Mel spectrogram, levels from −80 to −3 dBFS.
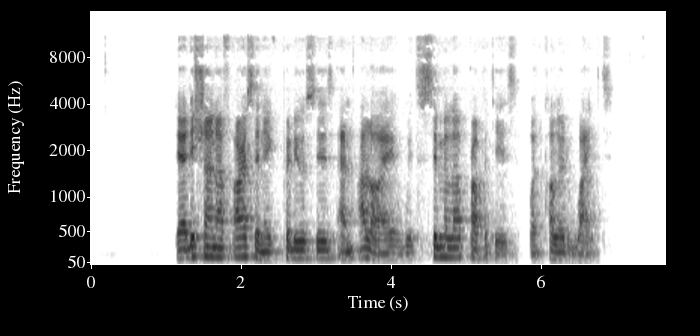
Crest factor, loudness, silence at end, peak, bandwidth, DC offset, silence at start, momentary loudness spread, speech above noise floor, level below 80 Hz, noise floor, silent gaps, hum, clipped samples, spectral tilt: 20 dB; -23 LUFS; 0.75 s; -6 dBFS; 11.5 kHz; under 0.1%; 1.15 s; 13 LU; 64 dB; -66 dBFS; -88 dBFS; none; none; under 0.1%; -4.5 dB/octave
